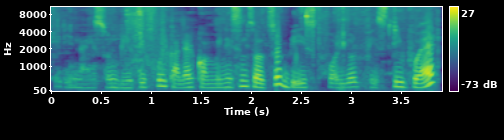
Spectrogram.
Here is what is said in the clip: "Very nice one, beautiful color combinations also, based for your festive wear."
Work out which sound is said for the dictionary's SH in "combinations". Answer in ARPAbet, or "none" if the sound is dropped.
S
